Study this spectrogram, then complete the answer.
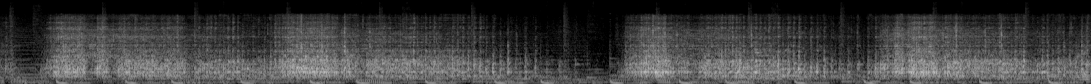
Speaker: Dari hasil analisa ini, yang dikira bunyi oblak kopling dan ternyata bunyi bearing sokar yang oblak.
